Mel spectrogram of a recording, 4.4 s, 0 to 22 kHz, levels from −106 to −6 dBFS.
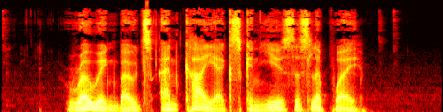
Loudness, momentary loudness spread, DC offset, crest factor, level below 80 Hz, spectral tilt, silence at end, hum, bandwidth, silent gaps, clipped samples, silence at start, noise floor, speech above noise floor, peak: -16 LUFS; 8 LU; under 0.1%; 18 dB; -32 dBFS; -4 dB/octave; 0.75 s; none; 16 kHz; none; under 0.1%; 0.7 s; -65 dBFS; 49 dB; 0 dBFS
